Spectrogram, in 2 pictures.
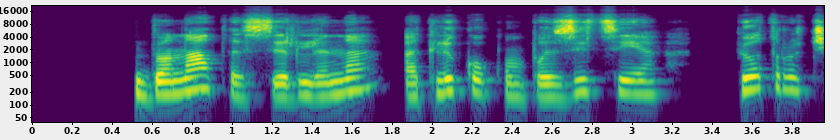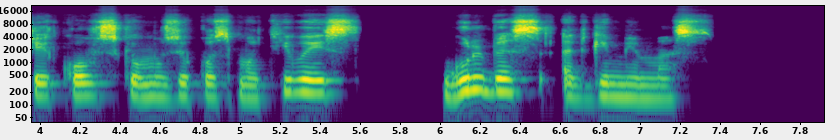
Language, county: Lithuanian, Klaipėda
